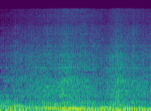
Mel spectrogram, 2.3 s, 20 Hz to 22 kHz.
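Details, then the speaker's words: Honda Wave RSX 110 (2010–2011) after replacing the worn cam chain with a modified "VIP" cam chain tensioner: low, even engine patter at idle with no ticking or rattle from the top end, running smoothly. "RSX rồi xe Wave RSX của em trai này sau khi xong để nổ đề máy êm không nha có đồ ra coi"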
